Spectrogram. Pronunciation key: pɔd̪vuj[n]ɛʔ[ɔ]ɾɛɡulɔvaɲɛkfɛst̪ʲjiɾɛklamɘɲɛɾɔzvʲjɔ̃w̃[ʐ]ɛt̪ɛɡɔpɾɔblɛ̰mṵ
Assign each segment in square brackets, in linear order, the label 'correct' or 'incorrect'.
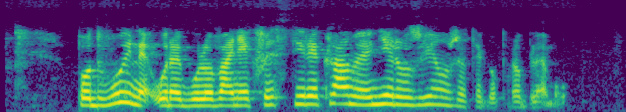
correct, incorrect: u, correct

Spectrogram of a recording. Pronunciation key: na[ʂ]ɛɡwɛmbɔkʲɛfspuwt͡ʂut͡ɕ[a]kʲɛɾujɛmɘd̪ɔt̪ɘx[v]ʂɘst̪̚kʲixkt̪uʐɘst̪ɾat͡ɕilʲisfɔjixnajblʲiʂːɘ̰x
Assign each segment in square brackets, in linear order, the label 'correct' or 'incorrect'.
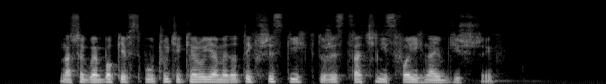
correct, incorrect: ɛ, incorrect: f

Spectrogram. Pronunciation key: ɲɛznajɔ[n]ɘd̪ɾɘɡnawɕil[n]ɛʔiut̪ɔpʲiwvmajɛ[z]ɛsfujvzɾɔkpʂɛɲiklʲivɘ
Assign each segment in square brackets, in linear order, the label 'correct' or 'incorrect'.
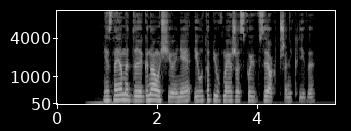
incorrect: m, incorrect: ɲ, incorrect: ʐ

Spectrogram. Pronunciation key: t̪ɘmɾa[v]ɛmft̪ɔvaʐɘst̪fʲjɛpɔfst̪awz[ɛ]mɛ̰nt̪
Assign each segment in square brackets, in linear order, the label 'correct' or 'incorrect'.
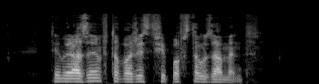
incorrect: z, incorrect: a

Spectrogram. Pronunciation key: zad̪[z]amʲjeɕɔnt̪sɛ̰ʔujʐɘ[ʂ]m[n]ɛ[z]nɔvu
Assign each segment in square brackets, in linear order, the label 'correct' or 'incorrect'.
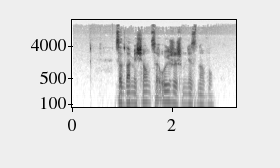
incorrect: v, correct, incorrect: ɲ, correct

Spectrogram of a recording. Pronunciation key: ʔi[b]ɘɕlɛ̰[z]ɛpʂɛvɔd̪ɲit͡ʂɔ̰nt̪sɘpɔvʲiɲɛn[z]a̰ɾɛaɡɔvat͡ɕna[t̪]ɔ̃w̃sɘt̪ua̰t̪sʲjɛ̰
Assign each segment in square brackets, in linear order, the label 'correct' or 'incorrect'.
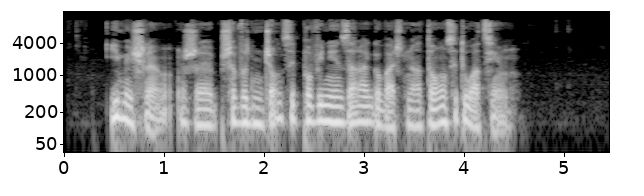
incorrect: m, incorrect: ʐ, correct, correct

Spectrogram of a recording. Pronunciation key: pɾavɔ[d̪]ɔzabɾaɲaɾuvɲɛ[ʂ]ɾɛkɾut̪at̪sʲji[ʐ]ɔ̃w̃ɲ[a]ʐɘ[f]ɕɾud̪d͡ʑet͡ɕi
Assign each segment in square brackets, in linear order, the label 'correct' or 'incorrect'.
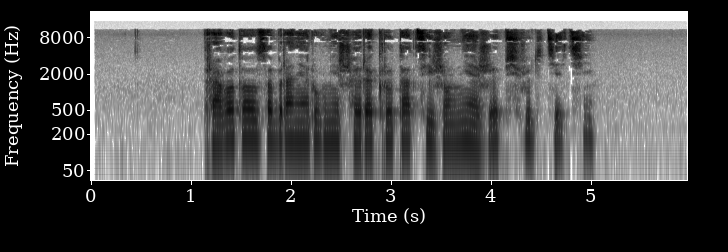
incorrect: t̪, correct, correct, incorrect: ɛ, correct

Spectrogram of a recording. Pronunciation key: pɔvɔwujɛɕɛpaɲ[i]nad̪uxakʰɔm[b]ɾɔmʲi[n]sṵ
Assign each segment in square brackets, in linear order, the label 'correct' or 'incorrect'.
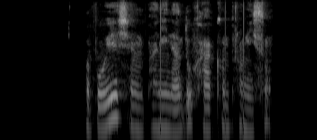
correct, incorrect: p, incorrect: none

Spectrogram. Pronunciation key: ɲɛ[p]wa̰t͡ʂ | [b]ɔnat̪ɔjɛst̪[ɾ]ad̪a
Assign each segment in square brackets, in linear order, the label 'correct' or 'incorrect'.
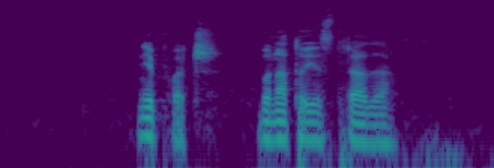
correct, correct, correct

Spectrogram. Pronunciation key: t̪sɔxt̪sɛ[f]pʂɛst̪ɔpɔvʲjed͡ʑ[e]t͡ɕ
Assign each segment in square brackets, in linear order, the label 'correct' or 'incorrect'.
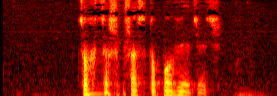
incorrect: ʂ, correct

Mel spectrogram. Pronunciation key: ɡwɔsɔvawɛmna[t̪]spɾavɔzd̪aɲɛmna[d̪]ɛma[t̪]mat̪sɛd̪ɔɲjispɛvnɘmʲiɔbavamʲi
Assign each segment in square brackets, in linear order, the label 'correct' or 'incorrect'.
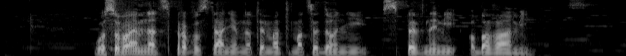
correct, incorrect: t̪, correct

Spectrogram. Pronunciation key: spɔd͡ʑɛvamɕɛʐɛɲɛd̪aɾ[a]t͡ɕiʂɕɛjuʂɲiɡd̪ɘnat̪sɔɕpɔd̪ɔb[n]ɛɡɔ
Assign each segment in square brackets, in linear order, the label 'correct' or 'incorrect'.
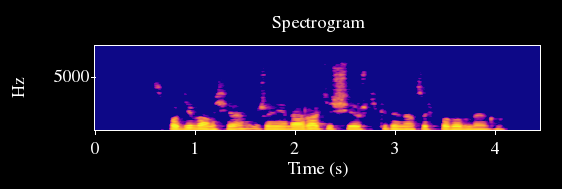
correct, correct

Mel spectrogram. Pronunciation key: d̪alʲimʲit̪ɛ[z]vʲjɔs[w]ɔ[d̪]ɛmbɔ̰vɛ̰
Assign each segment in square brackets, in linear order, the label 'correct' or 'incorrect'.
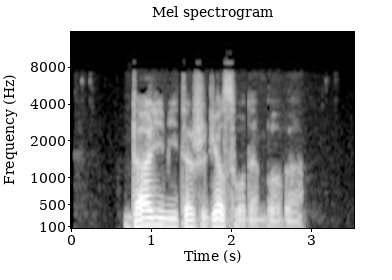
incorrect: ʐ, correct, correct

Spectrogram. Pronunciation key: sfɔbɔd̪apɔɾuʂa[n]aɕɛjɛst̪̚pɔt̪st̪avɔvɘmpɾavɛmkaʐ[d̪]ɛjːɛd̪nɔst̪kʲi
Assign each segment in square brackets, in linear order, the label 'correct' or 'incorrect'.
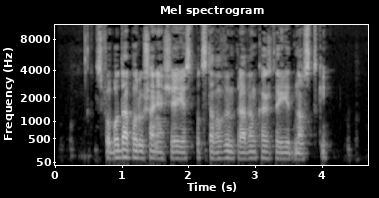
incorrect: ɲ, correct

